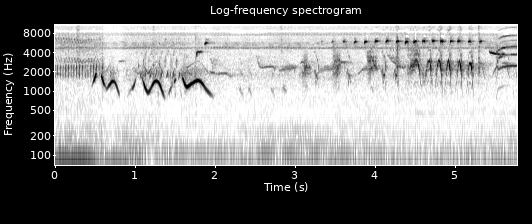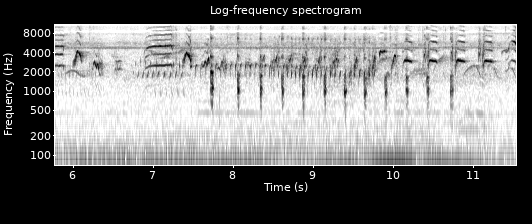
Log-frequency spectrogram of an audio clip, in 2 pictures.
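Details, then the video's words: Caged Chinese hwamei singing well: wavering descending whistles, assorted chirps and slurred notes, then rapid sharp clicks and quick whistled bursts, with a low background hum. "Cao cầu hót tốt - bóng bộ cực đẹp - Họat Họa Mi"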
